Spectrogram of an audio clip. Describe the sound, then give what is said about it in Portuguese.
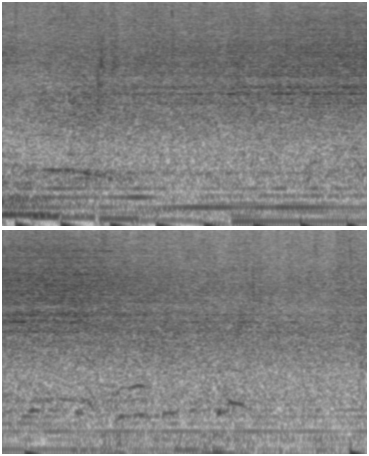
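A church audience applauds the Lord loudly and continuously in praise of God, a dense crackling wash of clapping, with a steady low thump pulsing underneath roughly twice a second throughout. “Dê glória a Deus e aplauda o Senhor bem forte.”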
